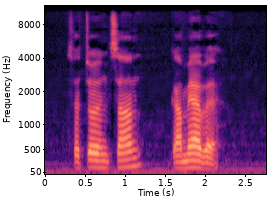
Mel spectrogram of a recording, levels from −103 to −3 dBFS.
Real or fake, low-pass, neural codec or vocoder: fake; 10.8 kHz; codec, 24 kHz, 3.1 kbps, DualCodec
